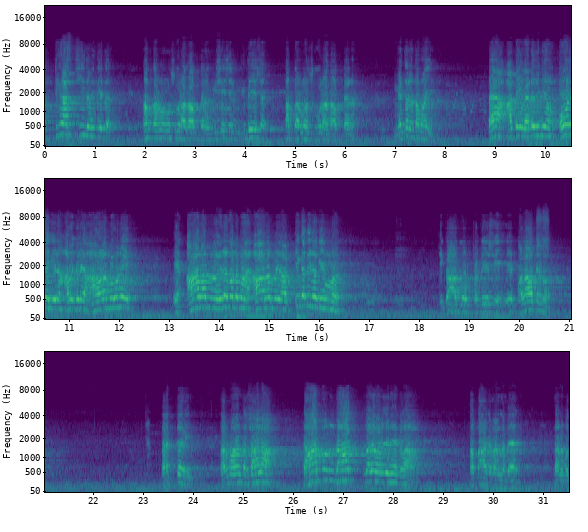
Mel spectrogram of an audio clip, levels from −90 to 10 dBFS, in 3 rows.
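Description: No technical faults are audible.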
